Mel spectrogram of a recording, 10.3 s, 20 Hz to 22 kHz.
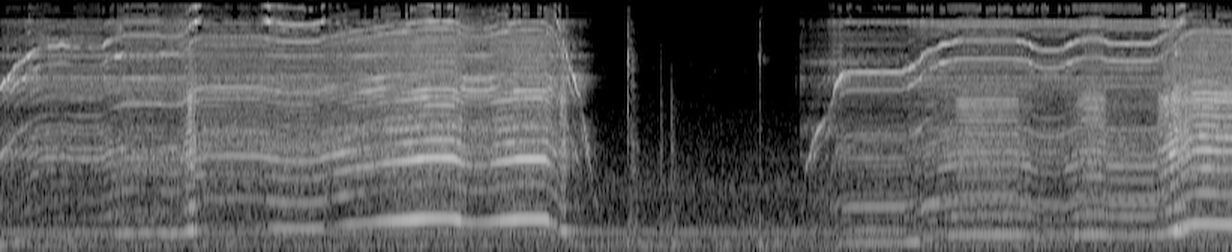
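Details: Readytosky 1804 drone motors vibration-tested after calibration. A shrill, buzzy whine revs with throttle, rough from low-quality bad bearings causing heavy vibration; magnets reportedly come loose.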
